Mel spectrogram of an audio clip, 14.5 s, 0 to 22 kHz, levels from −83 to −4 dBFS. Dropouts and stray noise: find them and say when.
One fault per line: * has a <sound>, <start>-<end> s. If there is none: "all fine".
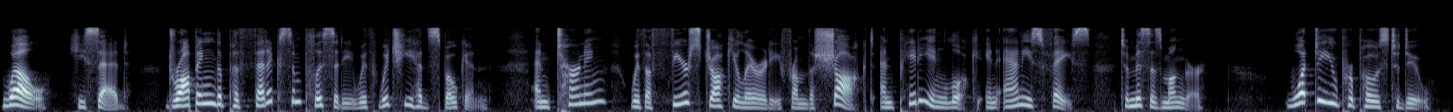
all fine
